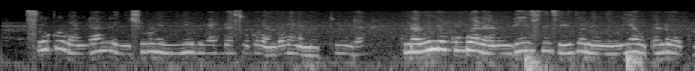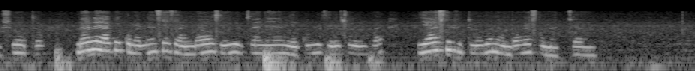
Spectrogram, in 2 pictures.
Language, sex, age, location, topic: Swahili, female, 18-24, Nairobi, finance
